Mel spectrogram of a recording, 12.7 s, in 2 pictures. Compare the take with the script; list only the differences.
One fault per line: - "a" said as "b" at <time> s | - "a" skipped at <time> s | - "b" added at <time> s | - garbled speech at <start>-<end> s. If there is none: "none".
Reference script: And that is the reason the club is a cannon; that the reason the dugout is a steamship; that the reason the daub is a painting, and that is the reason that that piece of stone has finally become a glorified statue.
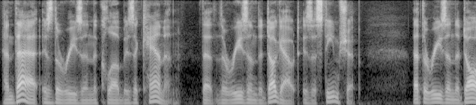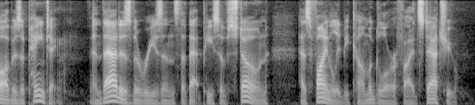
- "reason" said as "reasons" at 8.2 s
